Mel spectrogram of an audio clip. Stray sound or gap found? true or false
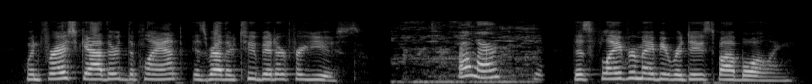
true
